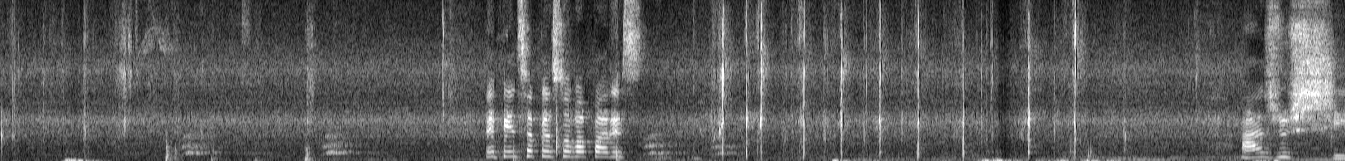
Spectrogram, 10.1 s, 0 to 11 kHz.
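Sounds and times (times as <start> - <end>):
cards being shuffled: 5.2 - 8.5.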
